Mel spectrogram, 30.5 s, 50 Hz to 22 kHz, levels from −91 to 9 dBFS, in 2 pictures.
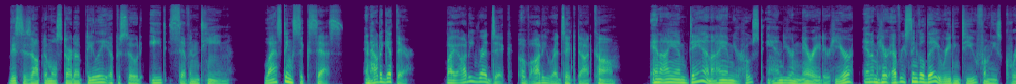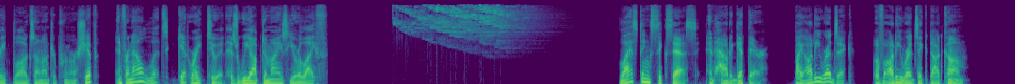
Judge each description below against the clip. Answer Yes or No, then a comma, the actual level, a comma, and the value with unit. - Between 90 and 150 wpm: Yes, average, 140 wpm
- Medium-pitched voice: No, low, 110 Hz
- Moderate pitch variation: No, wide, 6.4 semitones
